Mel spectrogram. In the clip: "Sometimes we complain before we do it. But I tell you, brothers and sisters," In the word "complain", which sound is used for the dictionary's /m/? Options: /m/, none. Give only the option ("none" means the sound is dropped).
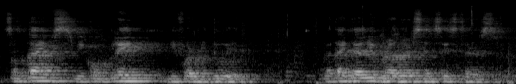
/m/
